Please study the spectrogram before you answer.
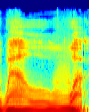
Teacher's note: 你的 l 的音先动舌尖。然后后面要 what 的时候才能动嘴唇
